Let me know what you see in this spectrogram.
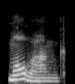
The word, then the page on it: morwong: Indian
